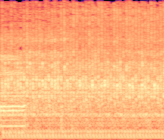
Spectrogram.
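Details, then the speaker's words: Isuzu Panther pickup diesel after engine repair for blow-by: even, smooth idle clatter with regular firing and no misses or heavy knock; no more thick smoke from dipstick or oil filler, only slight vapor when hot; fixed. "ini suaranya seperti ini. tetap halus rata. Oke, sudah sembuh ya."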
